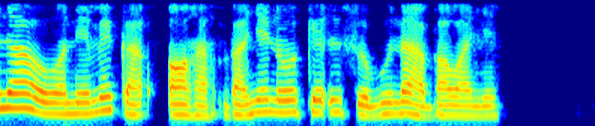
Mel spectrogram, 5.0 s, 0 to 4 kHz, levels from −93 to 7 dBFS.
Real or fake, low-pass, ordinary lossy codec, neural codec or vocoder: real; 3.6 kHz; none; none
